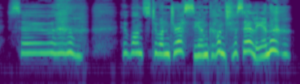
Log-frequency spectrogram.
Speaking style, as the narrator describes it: Becca asked with a nervous laugh

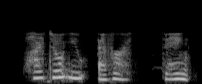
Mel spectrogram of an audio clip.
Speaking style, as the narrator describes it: he whispered

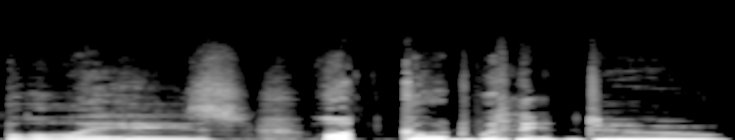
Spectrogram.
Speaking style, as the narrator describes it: he said, his voice feeble

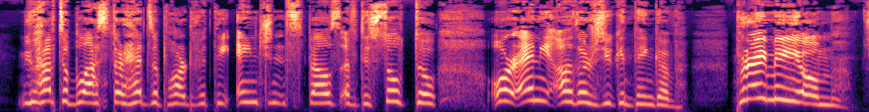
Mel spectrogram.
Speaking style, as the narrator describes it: Circe screamed in a wild fury

